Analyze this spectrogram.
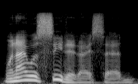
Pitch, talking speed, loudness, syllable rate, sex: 125 Hz, 260 wpm, -17 LUFS, 5.4 syllables/s, male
